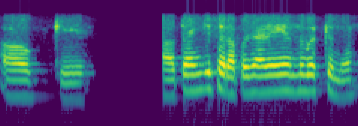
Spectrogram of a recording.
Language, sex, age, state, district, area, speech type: Malayalam, male, 18-30, Kerala, Kasaragod, rural, conversation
